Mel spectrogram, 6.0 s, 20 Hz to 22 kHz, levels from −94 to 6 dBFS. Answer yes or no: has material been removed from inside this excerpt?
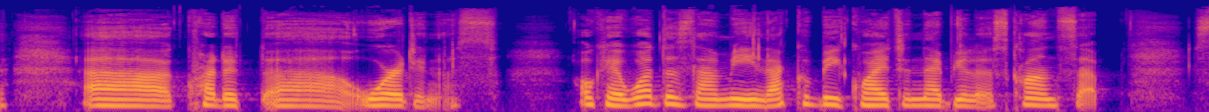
no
